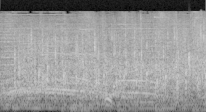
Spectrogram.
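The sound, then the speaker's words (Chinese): The audience of the television show 全民新攻略 applauds to signal approval, a dense, steady wash of clapping that holds at an even level for about two seconds, with faint voices mixed into the noise. “两周之内就要把它变成零级，掌声表示通过。”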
